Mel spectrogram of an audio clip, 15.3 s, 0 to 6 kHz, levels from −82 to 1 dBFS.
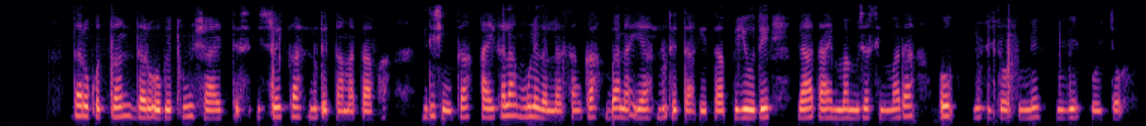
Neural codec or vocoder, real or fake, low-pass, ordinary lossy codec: vocoder, 22.05 kHz, 80 mel bands, Vocos; fake; 5.4 kHz; MP3, 48 kbps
